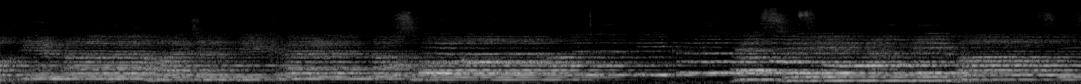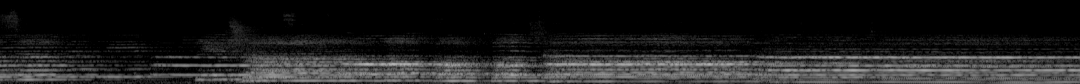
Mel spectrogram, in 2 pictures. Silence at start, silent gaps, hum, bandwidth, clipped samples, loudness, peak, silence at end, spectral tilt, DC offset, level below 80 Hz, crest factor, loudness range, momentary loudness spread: 0 s; none; none; 15 kHz; under 0.1%; -30 LUFS; -14 dBFS; 0 s; -6.5 dB/octave; under 0.1%; -60 dBFS; 16 dB; 6 LU; 8 LU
